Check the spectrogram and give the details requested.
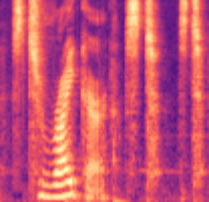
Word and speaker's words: striker: Striker striker. Striker. Striker. Striker. Keep in mind that syllable stress. Start high. Go a little lower.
